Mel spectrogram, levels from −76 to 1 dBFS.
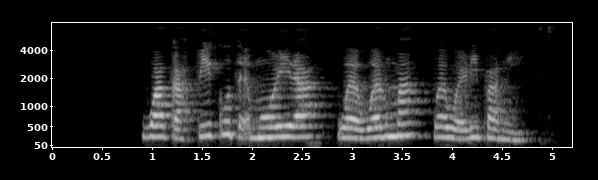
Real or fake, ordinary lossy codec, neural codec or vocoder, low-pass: real; AAC, 32 kbps; none; 7.2 kHz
